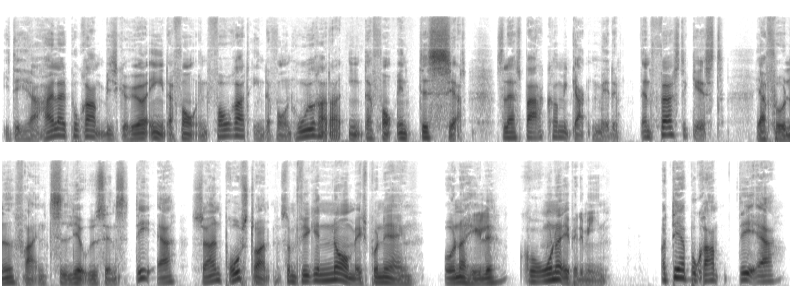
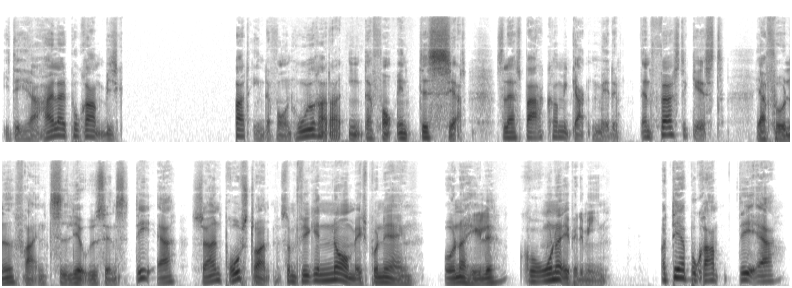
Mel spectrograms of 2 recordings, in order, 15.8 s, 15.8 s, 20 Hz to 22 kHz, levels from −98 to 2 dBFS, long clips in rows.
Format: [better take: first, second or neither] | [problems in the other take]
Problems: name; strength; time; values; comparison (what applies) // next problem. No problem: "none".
first | audio cutting out; at 1 s for 1 s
